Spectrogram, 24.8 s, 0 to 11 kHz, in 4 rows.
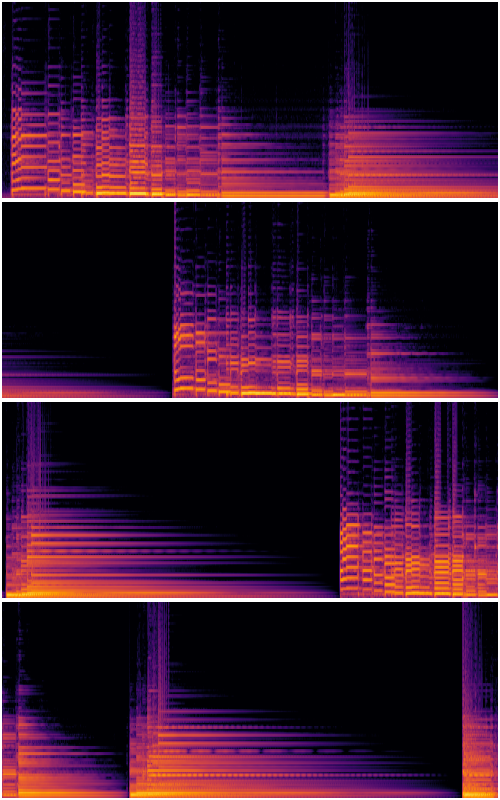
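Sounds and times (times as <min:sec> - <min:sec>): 
aged 2008 semi-hollow guitar: 0:00.0 - 0:24.8.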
